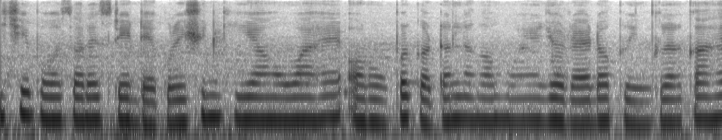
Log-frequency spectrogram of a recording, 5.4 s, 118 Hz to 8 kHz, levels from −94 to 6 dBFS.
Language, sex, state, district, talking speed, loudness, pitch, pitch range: Hindi, female, Himachal Pradesh, Shimla, 230 wpm, -16 LUFS, 210 Hz, 200-220 Hz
